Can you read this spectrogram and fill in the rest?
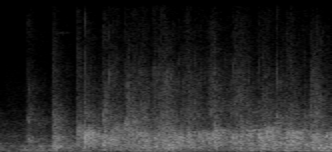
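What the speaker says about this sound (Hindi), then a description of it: "तालियां बजनी चाहिए।" Audience at a children's Independence Day culture event claps together, a dense steady applause swelling after a quiet start and staying loud.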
